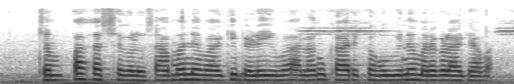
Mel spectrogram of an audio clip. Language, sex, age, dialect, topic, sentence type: Kannada, male, 25-30, Central, agriculture, statement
